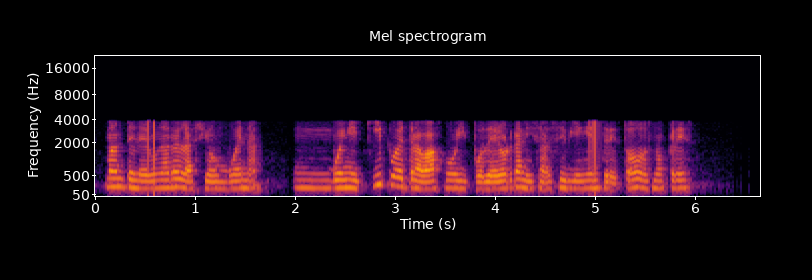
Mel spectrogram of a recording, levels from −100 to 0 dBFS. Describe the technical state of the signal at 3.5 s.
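At 3.5 s the speech is intact, carried through G.711 telephone coding that limits it to the telephone band and adds no audible fault at this point.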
